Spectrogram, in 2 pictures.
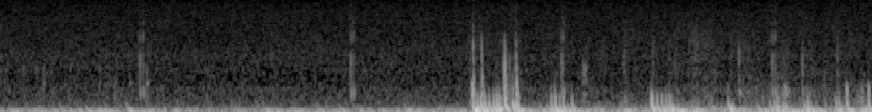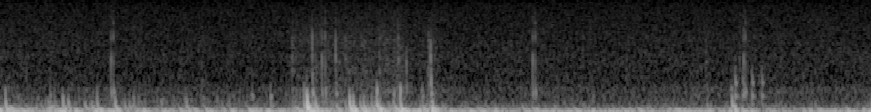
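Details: Stomach growling while digesting: low rumbling and gurgling from the belly in irregular bursts; ordinary stomach growling.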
